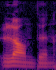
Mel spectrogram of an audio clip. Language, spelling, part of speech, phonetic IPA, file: Polish, Londyn, proper noun, [ˈlɔ̃ndɨ̃n], Pl-Londyn.ogg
